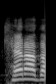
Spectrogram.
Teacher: 캐나다 했을 때 강세가 첫 번째 음절에 오고 그 다음에 두 번째, 세 번째 음절에서는 강세가 오지 않아요. 이 캐나다 같은 경우도 하나의 풋이죠.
